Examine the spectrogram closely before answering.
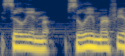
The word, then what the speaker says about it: Cillian Murphy: But the main actor, I think Cillian Murphy, I think is how you say his name.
